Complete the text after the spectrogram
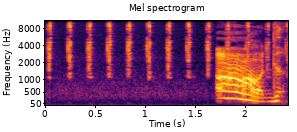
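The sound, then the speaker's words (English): A game timer ticks in a steady, quick rhythm of crisp clicks, about five per second, before a person's voice abruptly cuts in and talks over the end. “Here's your timer just to put the pressure on.”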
